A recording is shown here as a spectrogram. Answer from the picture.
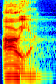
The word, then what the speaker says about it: ARIAH: Am I saying that right, bro? ARIAH? – ARIAH. – Okay, ARIAH Foundation.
